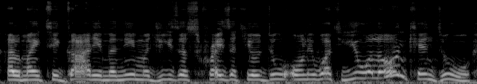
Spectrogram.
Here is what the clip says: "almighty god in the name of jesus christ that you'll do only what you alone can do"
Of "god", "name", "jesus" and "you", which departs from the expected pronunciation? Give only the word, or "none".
none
